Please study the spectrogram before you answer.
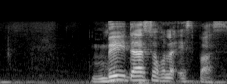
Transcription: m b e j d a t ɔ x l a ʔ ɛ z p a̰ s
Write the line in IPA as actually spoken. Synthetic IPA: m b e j d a s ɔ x l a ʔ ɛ s p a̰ s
